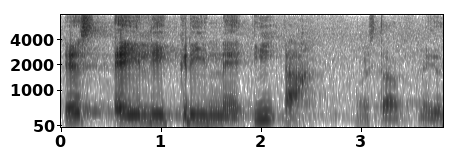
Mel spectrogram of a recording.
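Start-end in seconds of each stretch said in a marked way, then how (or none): 0.5-2.5 very slow, stretched-out eilicrineia; sounding out. Shown as a demonstration. Preacher teaching a hard Greek word, sounding it out slowly. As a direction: read eilicrineia out slowly, syllable by syllable.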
